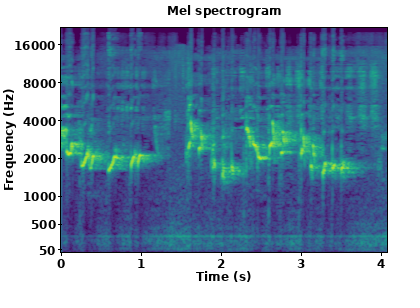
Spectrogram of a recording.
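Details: Greater green leafbird song played as a lure to provoke other birds: quick strings of whistled notes stepping downward, a short gap, then more jumbled descending whistles, over a faint steady hum.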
